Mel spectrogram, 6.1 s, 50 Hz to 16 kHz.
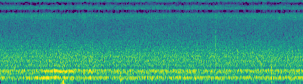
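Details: Honey bees at an Australian-designed Hive IQ beehive, opened in mid-Autumn 2023 in Australia to add a box of empty frames during fine weather with a strong colony; a steady, dense droning hum with a brief thump early on.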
